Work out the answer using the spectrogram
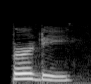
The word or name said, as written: birdy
